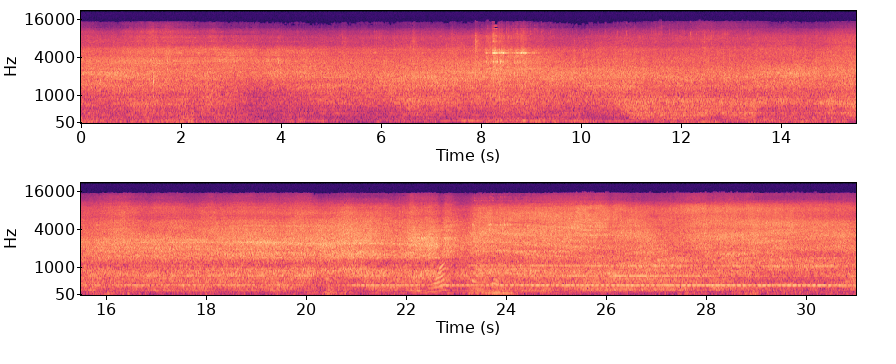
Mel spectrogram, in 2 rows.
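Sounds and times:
steady tone: 16.5 - 31.0.

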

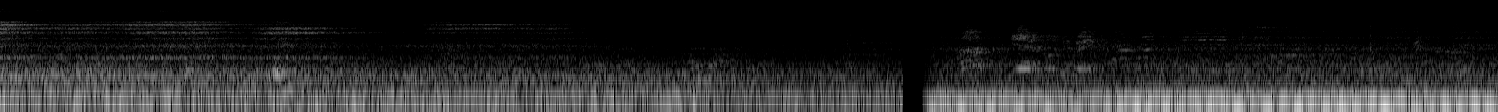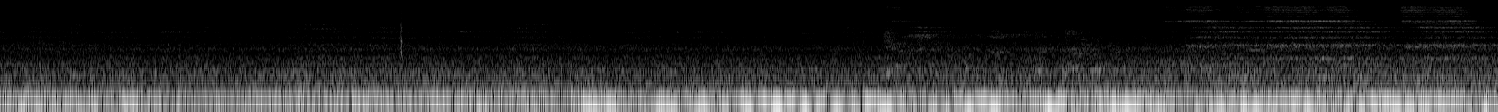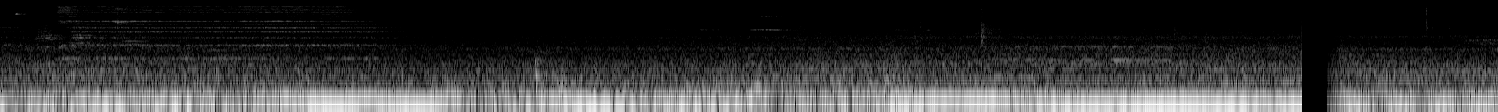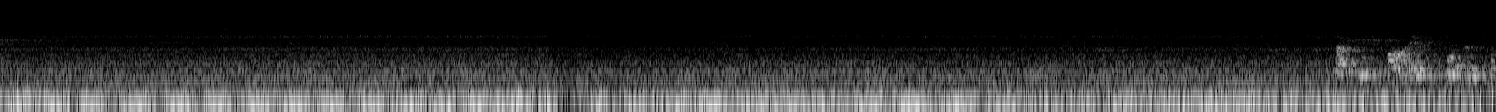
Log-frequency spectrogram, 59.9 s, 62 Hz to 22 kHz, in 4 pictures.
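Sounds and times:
train wheels squealing: 0.0 - 6.3, 12.1 - 25.4, 26.3 - 34.1, 36.4 - 39.5
train rumbling past: 0.0 - 59.9
diesel train engine humming: 9.2 - 59.9.

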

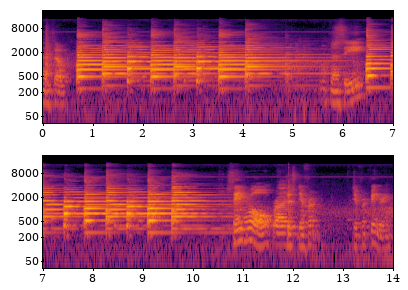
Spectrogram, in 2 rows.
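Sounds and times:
banjo picked slowly: 0.7 - 10.8.

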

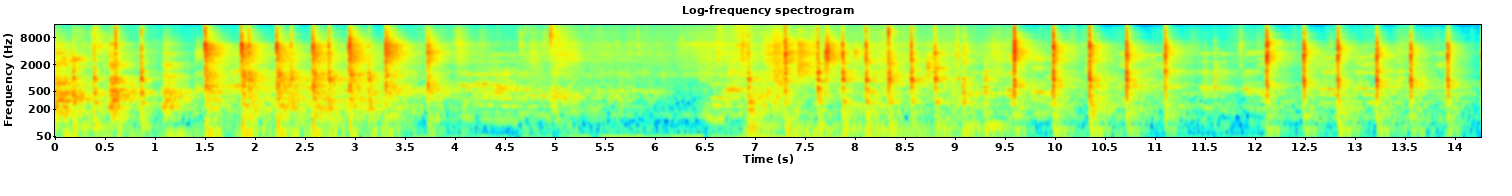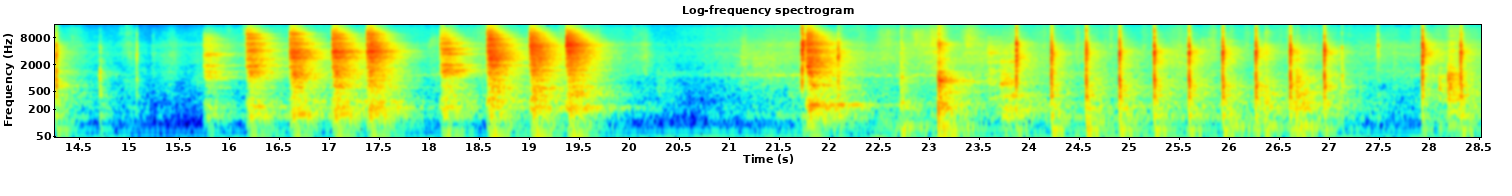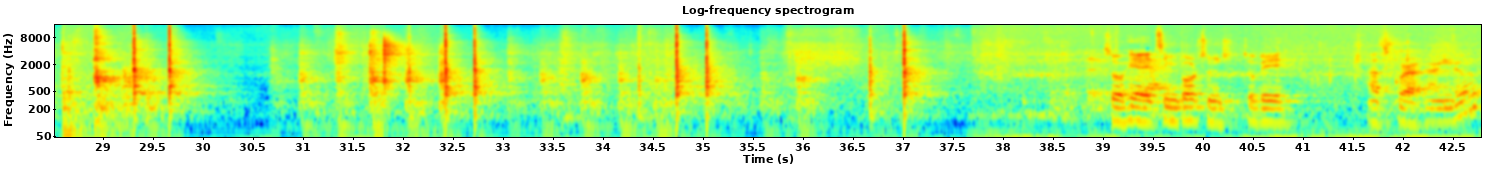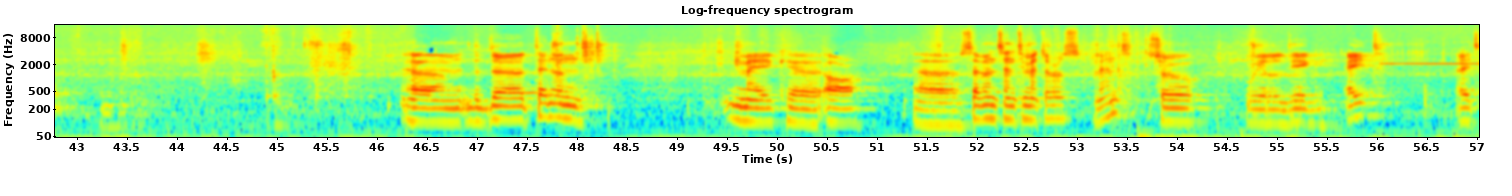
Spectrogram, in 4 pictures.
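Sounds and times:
mallet striking chisel into wood: 0.0 - 3.9, 6.9 - 14.8, 15.8 - 19.9, 23.1 - 27.2, 27.9 - 30.0, 31.0 - 33.1, 34.2 - 35.3, 36.7 - 37.4.

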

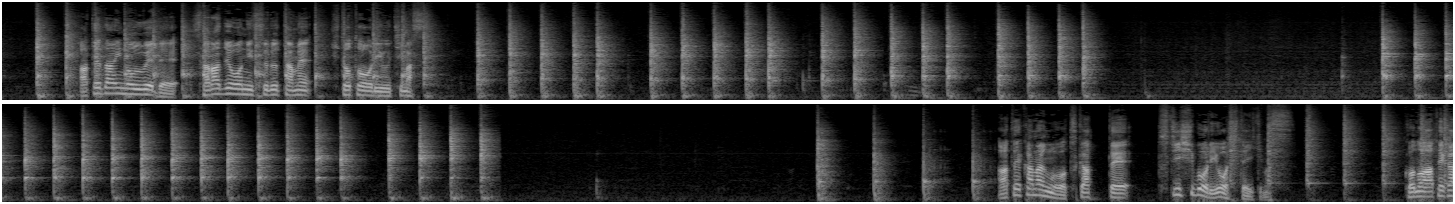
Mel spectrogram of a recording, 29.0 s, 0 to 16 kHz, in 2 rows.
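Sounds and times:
hammer striking metal disc: 26.8 - 29.0.

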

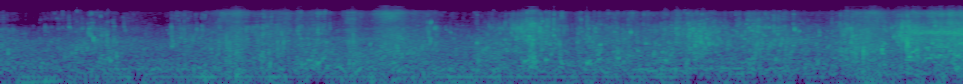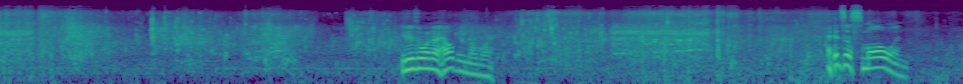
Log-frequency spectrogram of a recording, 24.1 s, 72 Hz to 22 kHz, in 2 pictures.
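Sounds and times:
river water flowing against rocks: 5.7 - 23.3.

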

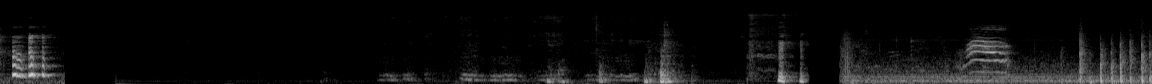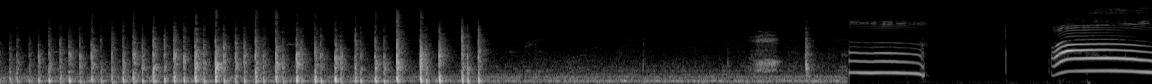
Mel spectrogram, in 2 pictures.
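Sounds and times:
cat meowing: 9.6 - 10.2, 20.0 - 20.8, 22.0 - 23.0.

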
